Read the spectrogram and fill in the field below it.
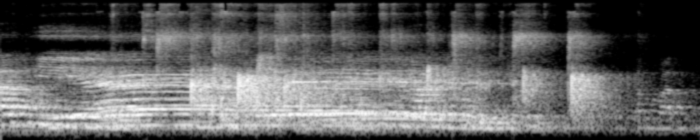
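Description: A classroom of students applauds, with bursts of clapping mixed with lively children's voices that fade toward the end.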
